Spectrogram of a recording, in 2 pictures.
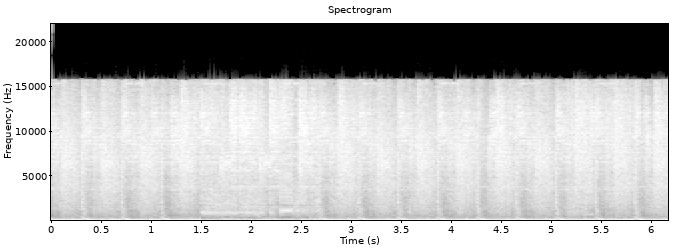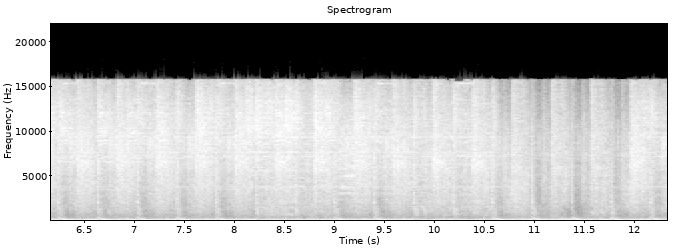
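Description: Hard techno mix playing loud: a steady driving kick drum with heavy bass and dense, hissy high percussion over it.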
